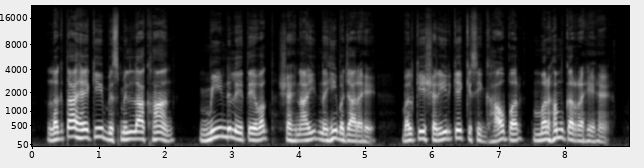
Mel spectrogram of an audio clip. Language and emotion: Hindi, neutral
